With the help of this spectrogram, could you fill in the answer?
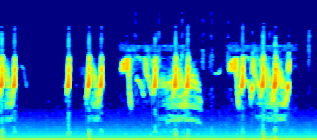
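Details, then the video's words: Quail calling after dark, a rapid series of sharp high chirps and short bright whistles, bunched in groups with short breaks between them. "rat k liye batair ki awaz | quail calling"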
